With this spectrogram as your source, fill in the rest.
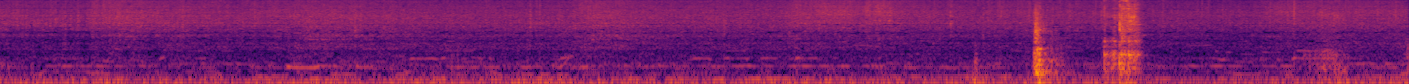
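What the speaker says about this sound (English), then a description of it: "going to fry up some maple sausage" Maple sausages frying in a hot pan, a steady close sizzle and hiss throughout with a few brief clinks and stirring knocks near the end.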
